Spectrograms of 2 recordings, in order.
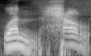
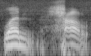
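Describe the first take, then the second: The two takes are said the same way.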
